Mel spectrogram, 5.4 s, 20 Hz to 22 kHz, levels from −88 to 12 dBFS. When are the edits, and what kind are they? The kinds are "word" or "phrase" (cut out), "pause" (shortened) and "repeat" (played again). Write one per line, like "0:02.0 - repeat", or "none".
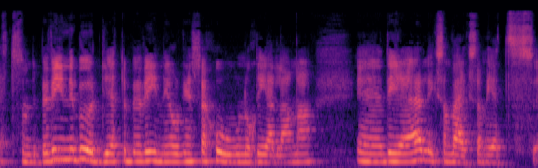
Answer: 0:02.6 - phrase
